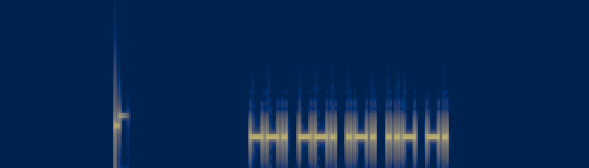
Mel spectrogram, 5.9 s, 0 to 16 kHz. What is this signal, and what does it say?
Morse code, heard as a keyed tone, about 30 wpm, 700 Hz. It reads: GGRUN
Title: Code Groups - 5 Letters - 30wpm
